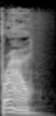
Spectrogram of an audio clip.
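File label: "brow", British English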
